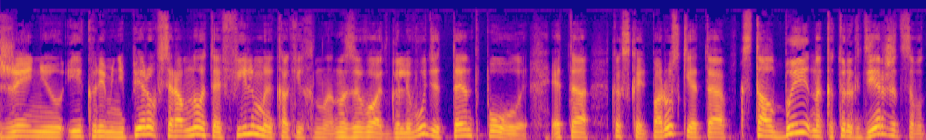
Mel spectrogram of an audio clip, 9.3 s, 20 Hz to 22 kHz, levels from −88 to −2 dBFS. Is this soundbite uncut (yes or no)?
no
